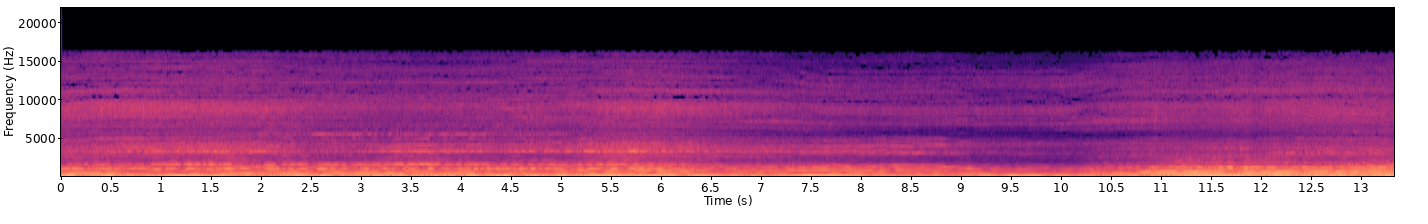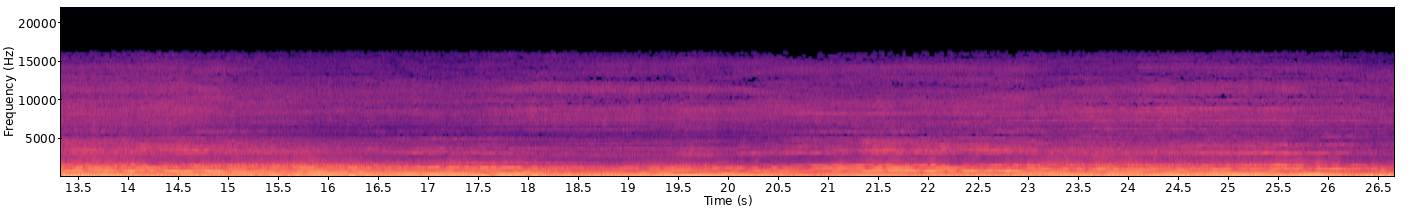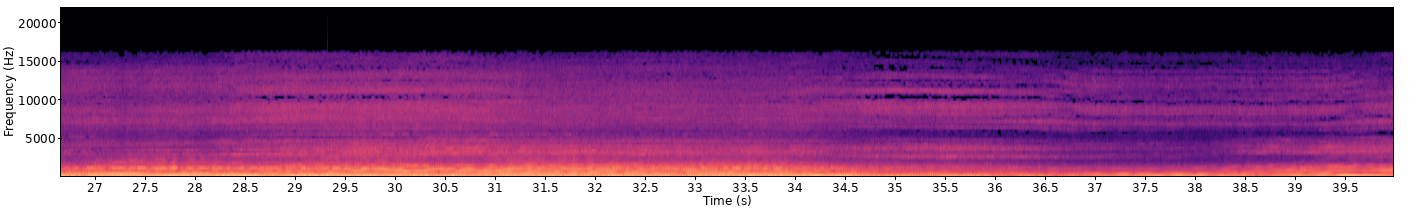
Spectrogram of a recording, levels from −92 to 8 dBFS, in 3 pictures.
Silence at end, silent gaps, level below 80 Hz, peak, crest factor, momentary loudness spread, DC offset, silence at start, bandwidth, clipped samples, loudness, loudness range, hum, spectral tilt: 0 s; none; -30 dBFS; 0 dBFS; 14 dB; 8 LU; 0.4%; 0 s; 16 kHz; under 0.1%; -15 LUFS; 6 LU; none; -7 dB/octave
